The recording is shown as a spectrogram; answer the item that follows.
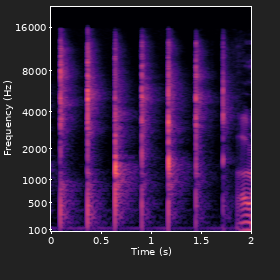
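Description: A run of sharp taps or clicks in an even rhythm, about four a second, followed by a man's voice near the end.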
